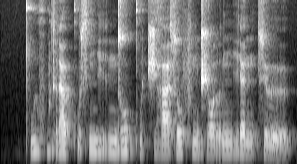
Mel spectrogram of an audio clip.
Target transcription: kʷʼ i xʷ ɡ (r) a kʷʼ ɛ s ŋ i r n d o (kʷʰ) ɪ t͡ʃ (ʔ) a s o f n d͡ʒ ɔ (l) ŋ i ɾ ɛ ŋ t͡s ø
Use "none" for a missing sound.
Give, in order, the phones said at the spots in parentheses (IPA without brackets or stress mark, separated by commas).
r, kʷʼ, ɦ, r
